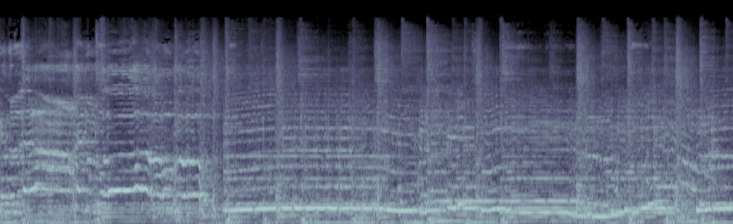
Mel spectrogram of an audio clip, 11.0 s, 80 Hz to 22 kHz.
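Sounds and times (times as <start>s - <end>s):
woman singing: 0.0s - 5.4s
live band playing soul ballad: 0.0s - 11.0s.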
